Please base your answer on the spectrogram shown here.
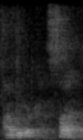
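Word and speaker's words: あぶらくさい: And fat here is written shibo, but pronounced aburakasai, smelling of fat, which is kind of more speakable than shibo would be.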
